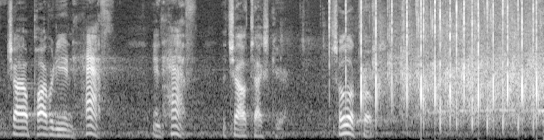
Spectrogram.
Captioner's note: applause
